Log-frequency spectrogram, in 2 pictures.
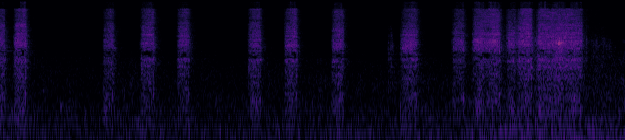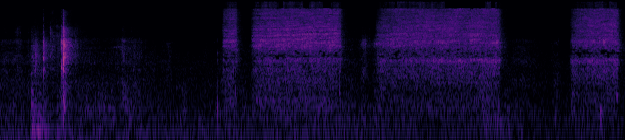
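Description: Small brush dabbed repeatedly onto medieval-style painted scenery: a close, quiet run of short scratchy dabs in quick bursts, broken by brief pauses, then longer rubbing strokes toward the end.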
